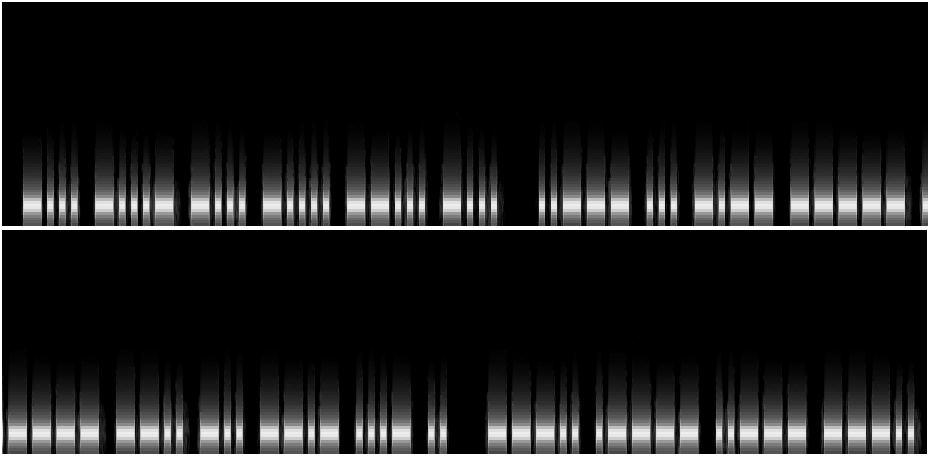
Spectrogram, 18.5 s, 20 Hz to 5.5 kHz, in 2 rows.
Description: Morse code, heard as a keyed tone, about 20 wpm, 550 Hz. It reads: B<BT>B67B 2SY01ZDQVI 8128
